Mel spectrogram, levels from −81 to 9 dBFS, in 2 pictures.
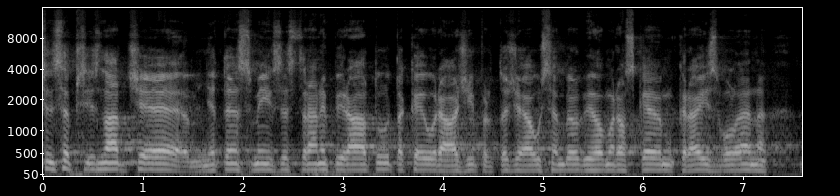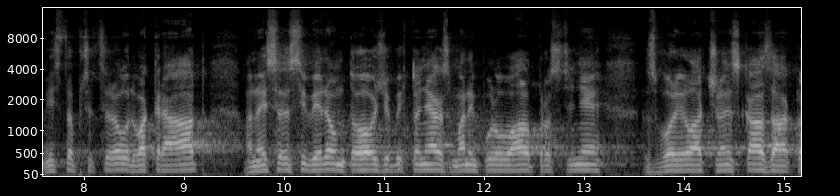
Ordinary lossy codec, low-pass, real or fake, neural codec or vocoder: Opus, 24 kbps; 14.4 kHz; fake; vocoder, 44.1 kHz, 128 mel bands every 256 samples, BigVGAN v2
